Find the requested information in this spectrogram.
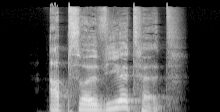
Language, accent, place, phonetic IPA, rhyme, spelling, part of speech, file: German, Germany, Berlin, [apzɔlˈviːɐ̯tət], -iːɐ̯tət, absolviertet, verb, De-absolviertet.ogg
- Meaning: inflection of absolvieren: 1. second-person plural preterite 2. second-person plural subjunctive II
